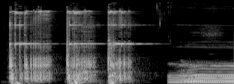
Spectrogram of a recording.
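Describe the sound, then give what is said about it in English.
Whiskey stones drop into a glass one after another, three sharp ringing clinks about half a second apart, followed by a sustained low voiced 'ooh'. “I'm gonna grab a whiskey stone or two. Oh yeah. And I'm gonna drop them in there.”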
